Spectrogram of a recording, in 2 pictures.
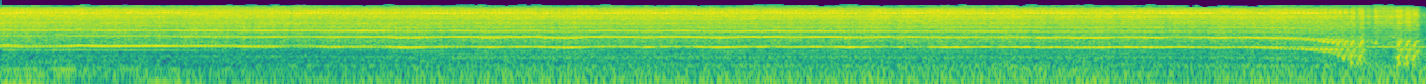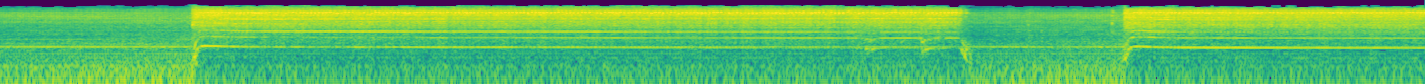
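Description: Hand-held power tool with a socket running nuts down onto the engine column's hold-down studs: a steady high whine with hiss. About ten seconds in it slows and drops in pitch as a nut seats, stops for a moment, then runs again, with another short stop near the end.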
